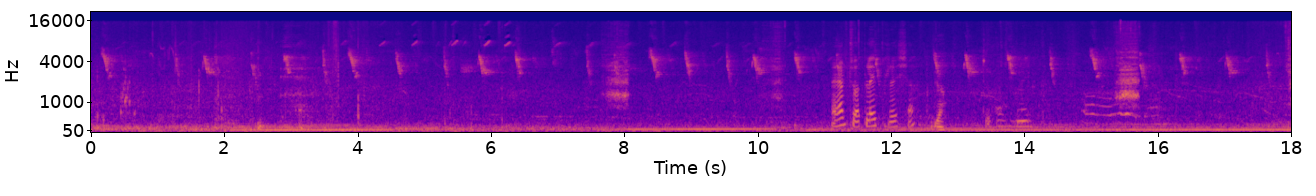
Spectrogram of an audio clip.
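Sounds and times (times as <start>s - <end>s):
faint high bird chirps: 14.9s - 18.0s.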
